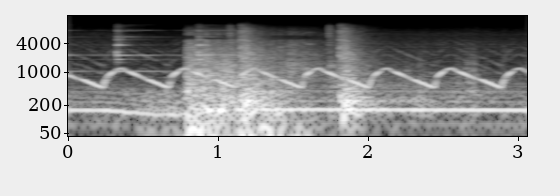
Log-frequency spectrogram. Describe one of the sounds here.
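A vehicle crashes into another with a loud bang.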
